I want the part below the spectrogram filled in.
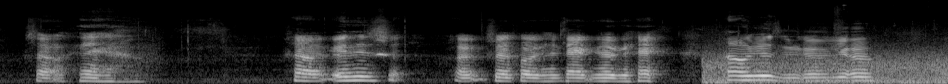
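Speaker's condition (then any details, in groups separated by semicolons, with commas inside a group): Cerebral palsy; body affected; speech disability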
